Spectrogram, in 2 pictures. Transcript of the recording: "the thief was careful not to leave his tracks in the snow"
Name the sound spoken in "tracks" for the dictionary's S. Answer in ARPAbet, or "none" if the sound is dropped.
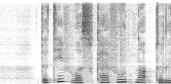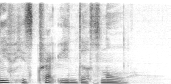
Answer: none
